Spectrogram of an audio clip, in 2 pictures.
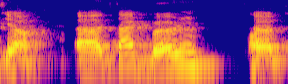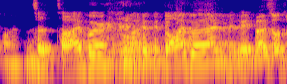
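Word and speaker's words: Tadhg: Tad Furlong. He's Ty Furlong. Ty Furlong. Sorry.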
